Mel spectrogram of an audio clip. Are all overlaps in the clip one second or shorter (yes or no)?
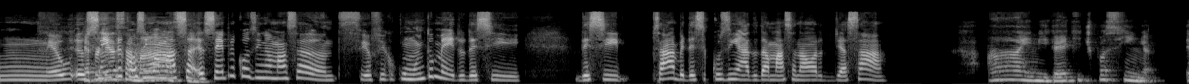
no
